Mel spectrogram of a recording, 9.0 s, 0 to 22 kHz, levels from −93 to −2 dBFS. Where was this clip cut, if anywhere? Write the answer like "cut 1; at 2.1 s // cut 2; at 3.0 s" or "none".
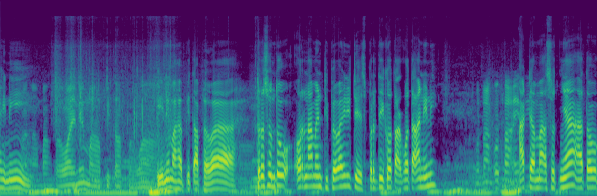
cut 1; at 3.7 s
